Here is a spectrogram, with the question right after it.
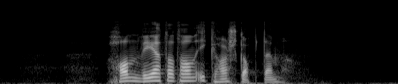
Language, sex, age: Norwegian, male, 32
